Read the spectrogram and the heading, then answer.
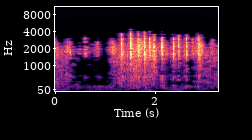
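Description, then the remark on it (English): Typewriter keys clatter in a quick, uneven burst of crisp strikes, rising in loudness midway and continuing steadily to the end, with no voices. “This letter was typed on this machine.”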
